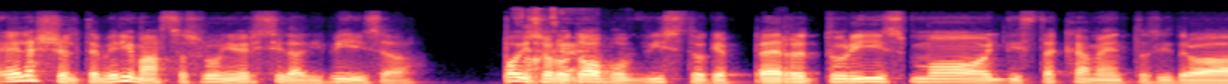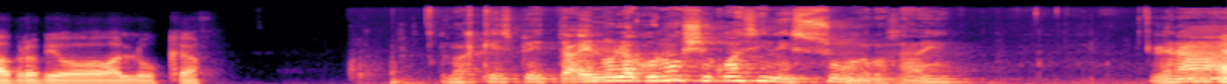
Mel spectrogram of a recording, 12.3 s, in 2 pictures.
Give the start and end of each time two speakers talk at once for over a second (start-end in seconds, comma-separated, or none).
none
